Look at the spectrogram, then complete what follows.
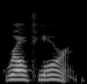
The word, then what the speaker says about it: Ralph Lauren: Ralph Ral Lauren as but he says it's pronounced Ralph Lauren yeah yeah all I know is that his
